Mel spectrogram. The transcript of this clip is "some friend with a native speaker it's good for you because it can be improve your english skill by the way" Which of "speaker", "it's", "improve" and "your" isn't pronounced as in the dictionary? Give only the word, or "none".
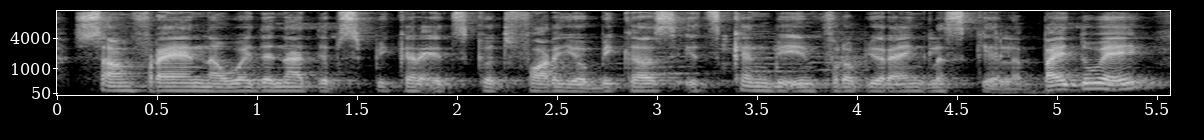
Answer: improve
